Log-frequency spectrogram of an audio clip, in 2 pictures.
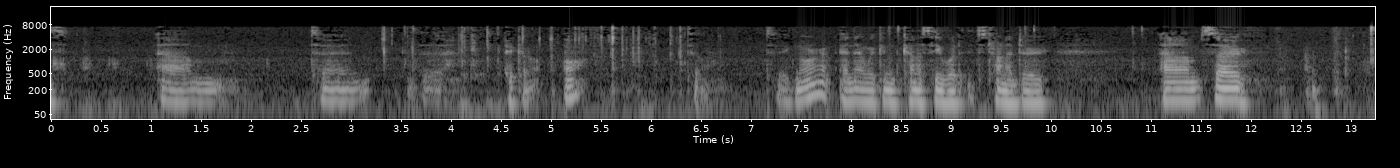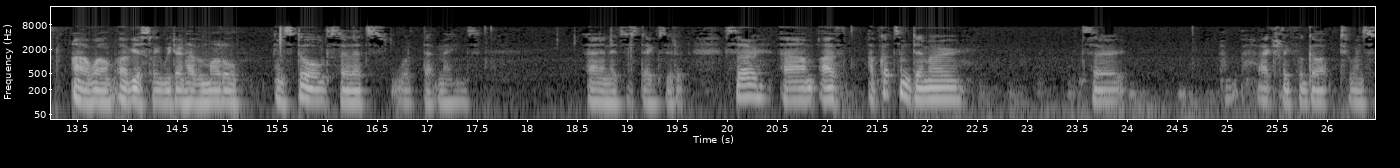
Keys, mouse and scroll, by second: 0.0-0.4 scroll up 10, 1.0 scroll down 1, 3.5 click, 3.5 scroll down 7, 4.4 Home, 5.3 shift+3, 8.4 click, 9.7 click, 21.1 click.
